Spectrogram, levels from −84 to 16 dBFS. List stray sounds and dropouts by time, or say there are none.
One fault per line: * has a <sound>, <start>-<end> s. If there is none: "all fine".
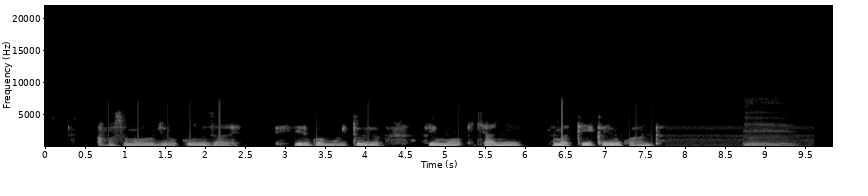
* has a throat clearing, 8.7-9.5 s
